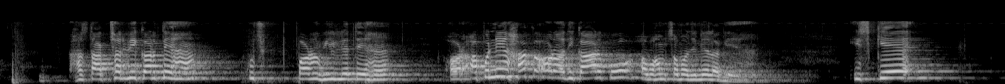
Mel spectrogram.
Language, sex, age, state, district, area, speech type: Hindi, female, 45-60, Bihar, Samastipur, rural, spontaneous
